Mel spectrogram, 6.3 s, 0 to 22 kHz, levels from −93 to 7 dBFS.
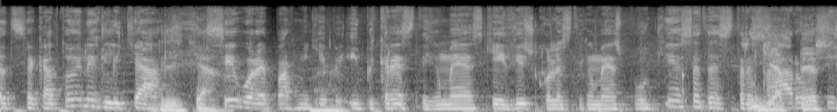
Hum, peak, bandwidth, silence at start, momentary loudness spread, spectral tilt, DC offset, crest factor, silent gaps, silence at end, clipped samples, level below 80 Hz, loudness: none; -2 dBFS; 17 kHz; 0 s; 5 LU; -4.5 dB/octave; under 0.1%; 10 dB; none; 0 s; under 0.1%; -22 dBFS; -13 LUFS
